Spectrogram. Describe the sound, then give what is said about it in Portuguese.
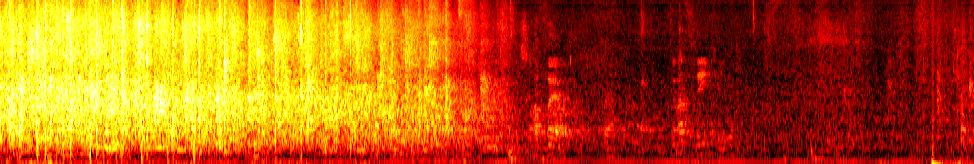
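A large audience claps loudly and steadily for about five seconds at the inauguration of the mayor of Nova Santa Helena, as the mayor's sash is passed to him. Then the applause thins out and fades into a quieter murmur with a few scattered claps. “Vamos aplaudir.”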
